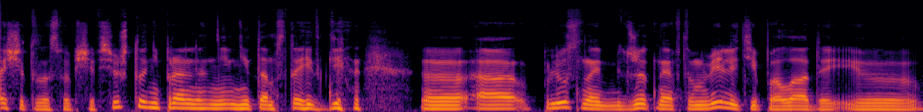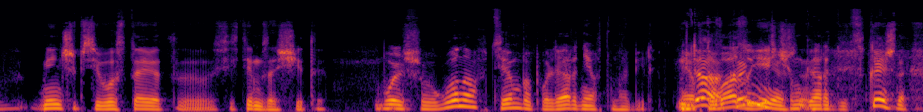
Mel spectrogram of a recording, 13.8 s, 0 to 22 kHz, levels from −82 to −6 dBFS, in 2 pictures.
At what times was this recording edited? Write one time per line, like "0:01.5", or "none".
0:09.7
